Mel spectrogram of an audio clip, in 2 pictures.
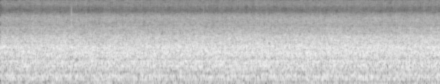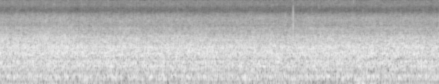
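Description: Steady, even background hiss with no distinct events: room noise on the microphone.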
